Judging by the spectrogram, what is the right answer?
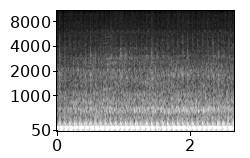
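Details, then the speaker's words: Yamaha Fazer 250 single, noise worse when warm; low, pulsing uneven idle hunting between about 2000 and 1000 rpm, completely out of tune and unstable, before engine teardown and oil drain. "é o motor dela e ela tá completamente desregulada como ela é instável e agora ela tá dando aproximadamente 10000 2000 RPM só que daqui a pouquinho ela baixa para 1000"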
